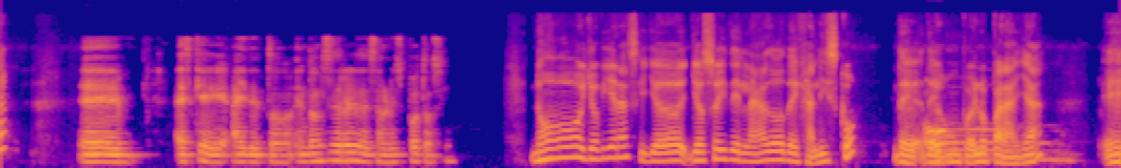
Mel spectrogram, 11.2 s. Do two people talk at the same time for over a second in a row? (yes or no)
yes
